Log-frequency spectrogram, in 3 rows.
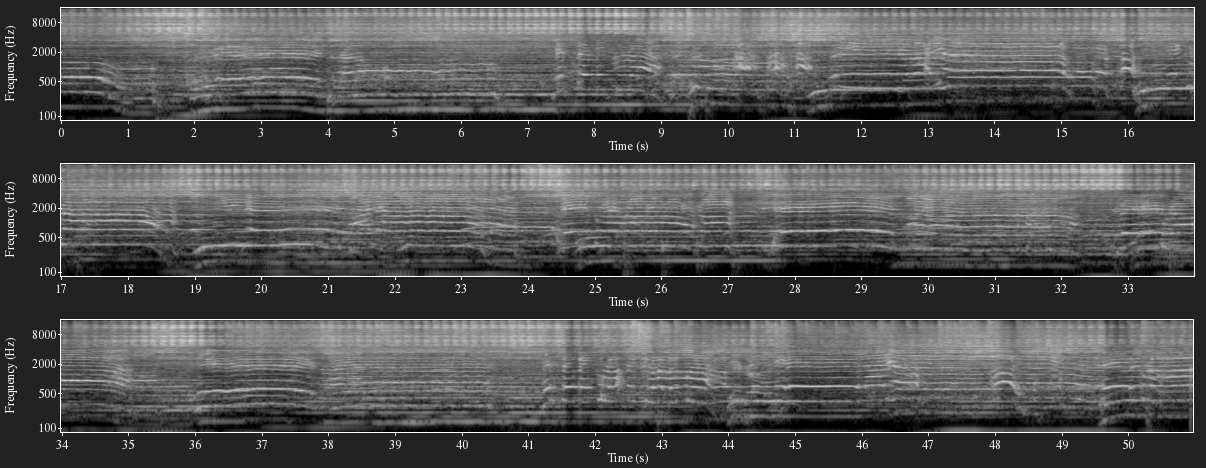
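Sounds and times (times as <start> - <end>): band accompaniment with bass: 0.0 - 50.9
voices singing a melody: 0.0 - 50.9.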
